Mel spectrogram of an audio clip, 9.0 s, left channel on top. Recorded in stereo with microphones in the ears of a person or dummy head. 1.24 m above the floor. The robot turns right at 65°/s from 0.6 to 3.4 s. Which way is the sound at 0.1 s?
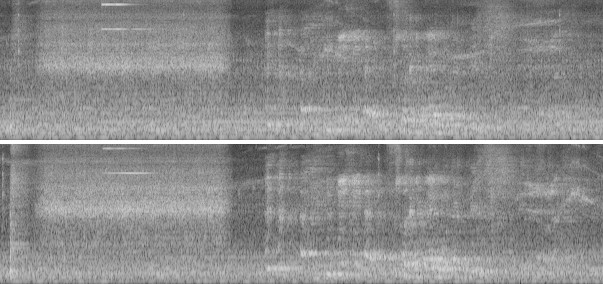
25° right (ahead or behind).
